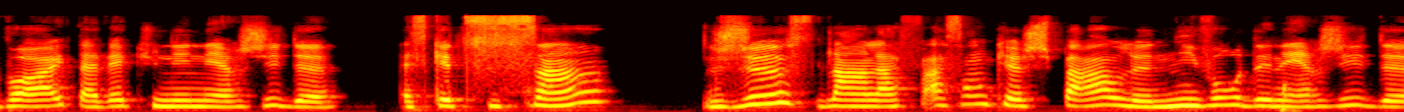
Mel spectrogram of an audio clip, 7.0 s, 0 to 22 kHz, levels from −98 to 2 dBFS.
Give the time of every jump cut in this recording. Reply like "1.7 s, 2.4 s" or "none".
1.9 s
